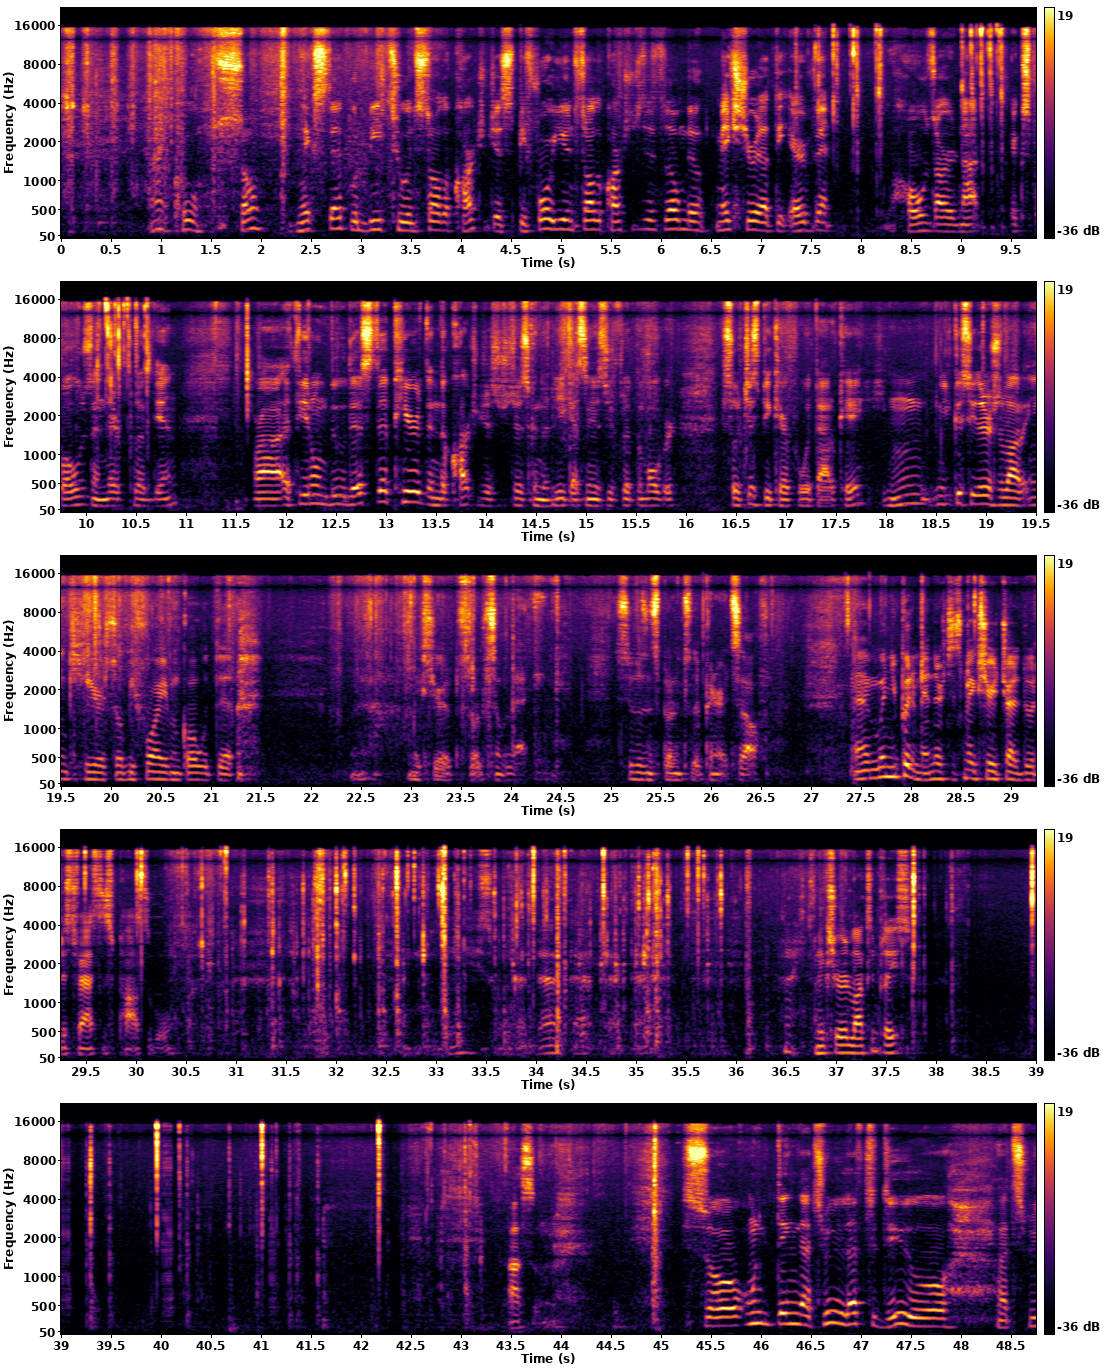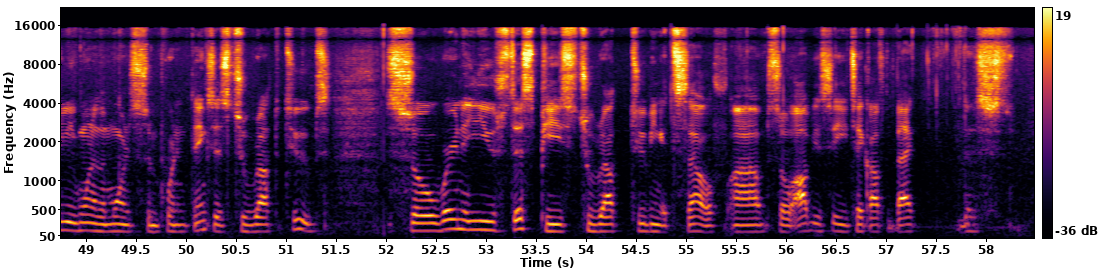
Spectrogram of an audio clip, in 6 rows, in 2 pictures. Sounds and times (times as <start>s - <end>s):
Speech: 0.8s - 11.0s, 11.6s - 21.5s, 22.4s - 26.6s, 27.4s - 30.5s, 32.7s - 35.3s, 36.4s - 37.8s, 43.4s - 44.2s, 45.2s - 58.4s.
